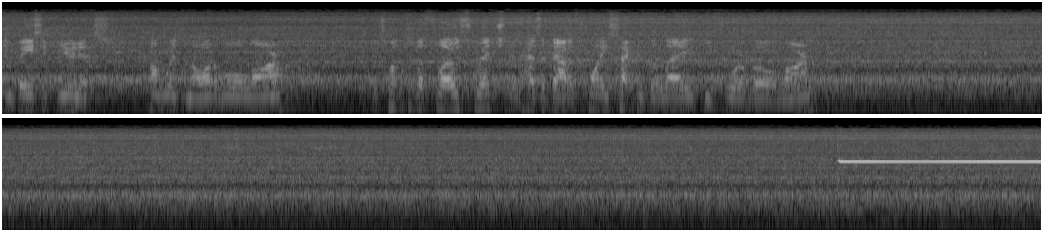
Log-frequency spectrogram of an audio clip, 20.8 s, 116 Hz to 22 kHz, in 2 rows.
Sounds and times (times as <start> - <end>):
Speech: 0.0 - 2.9, 3.7 - 8.2.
